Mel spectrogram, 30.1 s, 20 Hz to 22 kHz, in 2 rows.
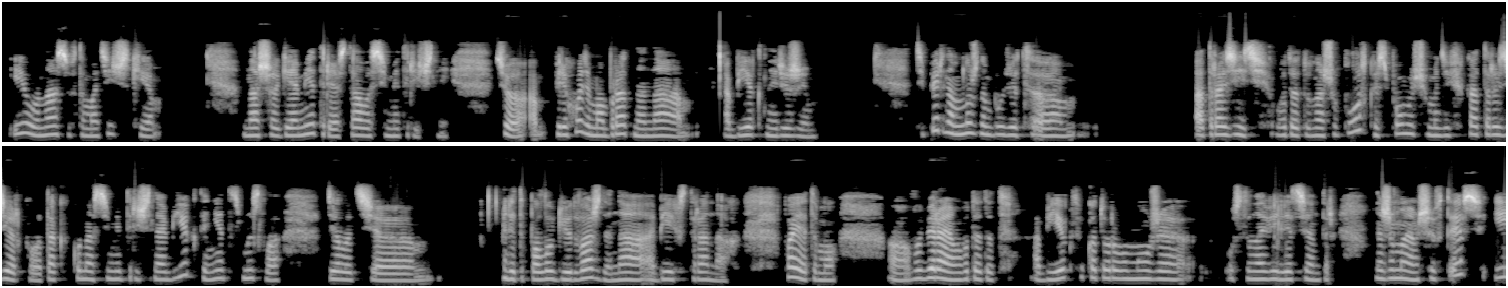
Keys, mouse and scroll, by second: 1.0-4.0 middle drag, 4.0 Tab, 5.3 middle click, 6.1 t, 6.8-9.1 middle drag, 9.9-11.6 middle drag, 12.6 right click, 13.1-14.8 middle drag, 24.3 right click, 27.2-29.0 middle drag, 28.8 shift+s.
